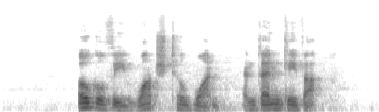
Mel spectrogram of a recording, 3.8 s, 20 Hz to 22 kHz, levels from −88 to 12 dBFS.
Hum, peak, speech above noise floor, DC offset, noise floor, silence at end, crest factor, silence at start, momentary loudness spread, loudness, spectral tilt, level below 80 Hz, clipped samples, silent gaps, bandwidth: none; -8 dBFS; 49 dB; under 0.1%; -77 dBFS; 0.65 s; 22 dB; 0.8 s; 15 LU; -29 LUFS; -6.5 dB/octave; -66 dBFS; under 0.1%; none; 11.5 kHz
